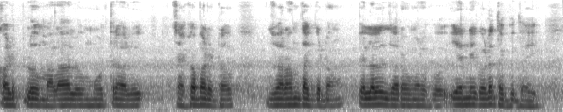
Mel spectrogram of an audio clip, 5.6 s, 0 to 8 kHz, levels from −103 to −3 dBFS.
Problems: constant background noise, low volume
